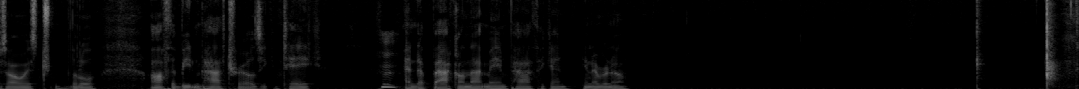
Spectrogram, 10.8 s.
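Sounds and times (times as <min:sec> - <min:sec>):
speech: 0:00.0 - 0:06.4
slow sharp claps: 0:09.7 - 0:10.7.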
